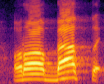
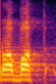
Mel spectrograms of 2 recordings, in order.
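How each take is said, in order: First: Rabat with smiled ba and bounced t; careful letter-by-letter. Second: Rabat with a full ba and no echo; careless wrong reading. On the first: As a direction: shape every letter of Rabat. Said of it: "picture your mouth moving to it". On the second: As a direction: rattle off rabat with a dead t. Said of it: "don't picture it and you just read it". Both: Shown as a demonstration.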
